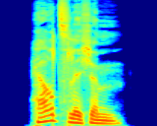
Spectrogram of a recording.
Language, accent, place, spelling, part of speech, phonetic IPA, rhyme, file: German, Germany, Berlin, herzlichem, adjective, [ˈhɛʁt͡slɪçm̩], -ɛʁt͡slɪçm̩, De-herzlichem.ogg
- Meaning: strong dative masculine/neuter singular of herzlich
